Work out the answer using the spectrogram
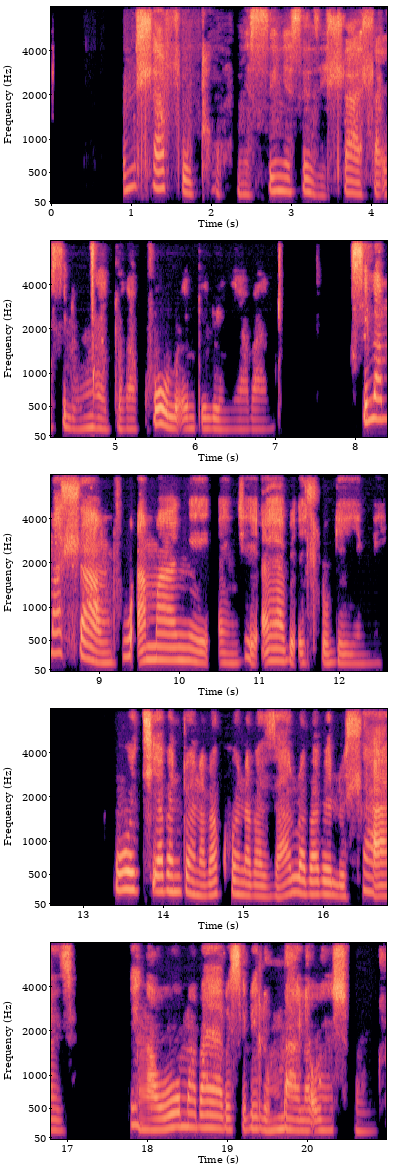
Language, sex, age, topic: North Ndebele, female, 25-35, health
